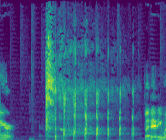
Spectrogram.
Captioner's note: laughing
